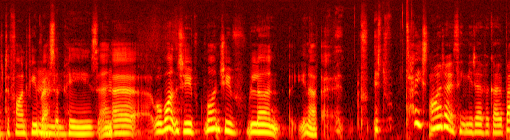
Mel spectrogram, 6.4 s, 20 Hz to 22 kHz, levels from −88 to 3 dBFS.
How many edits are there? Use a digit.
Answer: 3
